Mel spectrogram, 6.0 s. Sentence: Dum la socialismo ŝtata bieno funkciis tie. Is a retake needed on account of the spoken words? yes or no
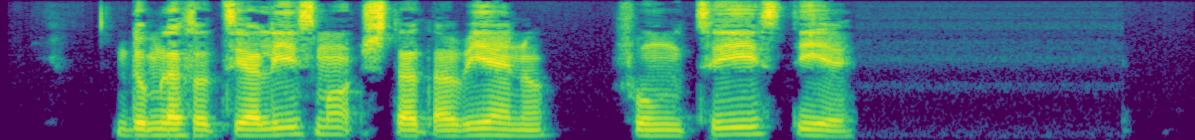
no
